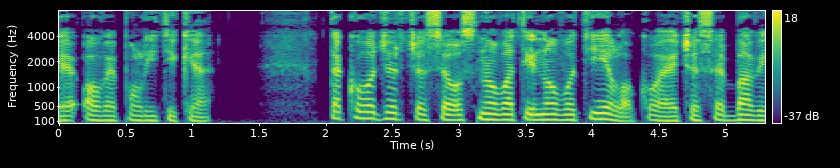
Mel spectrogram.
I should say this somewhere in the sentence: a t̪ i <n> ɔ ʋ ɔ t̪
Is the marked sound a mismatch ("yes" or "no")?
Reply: no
